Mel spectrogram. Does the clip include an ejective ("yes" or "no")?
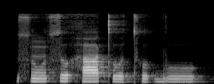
yes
